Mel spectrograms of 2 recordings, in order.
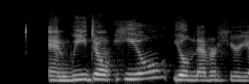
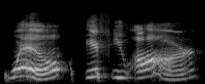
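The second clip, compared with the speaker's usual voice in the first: high, doubtful, drawn-out if you are; skeptical Abram; 9 semitones higher, 3 dB louder, much slower than usual. Retold or imitated. Abram doubting God's promise to him, skeptical high voice. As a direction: question the promise with a laugh. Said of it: "He said".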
